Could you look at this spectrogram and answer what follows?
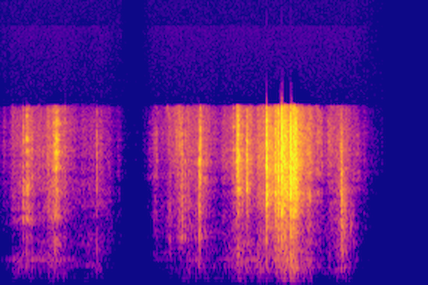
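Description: Handling noise from a CD and its paper booklet: a few light clicks in the first second, then a stretch of paper rustling and rubbing from about two seconds in, loudest near four seconds.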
